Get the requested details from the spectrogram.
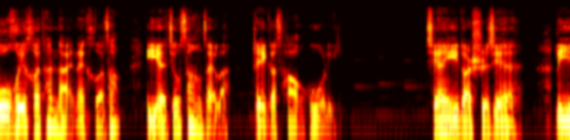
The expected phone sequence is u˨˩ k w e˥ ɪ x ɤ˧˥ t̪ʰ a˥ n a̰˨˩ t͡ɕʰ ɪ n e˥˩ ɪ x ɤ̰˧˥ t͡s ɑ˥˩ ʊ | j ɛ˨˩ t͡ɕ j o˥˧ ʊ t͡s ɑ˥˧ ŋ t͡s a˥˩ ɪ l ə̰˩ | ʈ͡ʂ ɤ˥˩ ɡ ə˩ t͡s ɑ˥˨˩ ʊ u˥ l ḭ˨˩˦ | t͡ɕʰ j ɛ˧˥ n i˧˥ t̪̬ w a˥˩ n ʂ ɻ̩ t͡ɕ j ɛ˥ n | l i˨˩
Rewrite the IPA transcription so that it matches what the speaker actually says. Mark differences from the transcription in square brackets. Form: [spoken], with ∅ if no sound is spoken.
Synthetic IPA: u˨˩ [x] w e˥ ɪ x ɤ˧˥ t̪ʰ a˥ n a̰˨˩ [∅] ɪ n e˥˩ ɪ x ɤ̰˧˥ t͡s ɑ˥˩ ʊ | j ɛ˨˩ t͡ɕ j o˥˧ ʊ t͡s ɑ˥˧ ŋ t͡s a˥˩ ɪ l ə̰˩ | ʈ͡ʂ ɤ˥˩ ɡ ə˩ [t͡sʰ] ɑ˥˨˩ ʊ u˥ l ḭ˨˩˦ | t͡ɕʰ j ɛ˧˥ n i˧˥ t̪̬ w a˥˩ n ʂ ɻ̩ t͡ɕ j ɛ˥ n | l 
